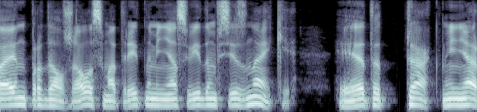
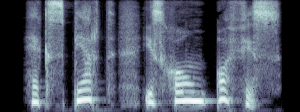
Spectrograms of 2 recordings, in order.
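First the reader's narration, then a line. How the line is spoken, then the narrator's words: Breathy exhale. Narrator (Russian): выдохнула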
